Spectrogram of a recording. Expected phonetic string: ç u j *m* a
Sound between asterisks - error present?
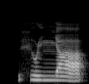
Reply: yes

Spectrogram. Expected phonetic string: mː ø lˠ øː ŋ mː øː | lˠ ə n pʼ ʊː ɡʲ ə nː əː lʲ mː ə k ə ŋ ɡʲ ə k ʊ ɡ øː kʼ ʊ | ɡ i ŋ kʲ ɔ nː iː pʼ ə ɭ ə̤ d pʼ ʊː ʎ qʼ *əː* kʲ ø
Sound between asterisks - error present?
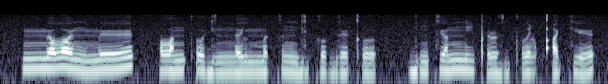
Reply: yes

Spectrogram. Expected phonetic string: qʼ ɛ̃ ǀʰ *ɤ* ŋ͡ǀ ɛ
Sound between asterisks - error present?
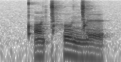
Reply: no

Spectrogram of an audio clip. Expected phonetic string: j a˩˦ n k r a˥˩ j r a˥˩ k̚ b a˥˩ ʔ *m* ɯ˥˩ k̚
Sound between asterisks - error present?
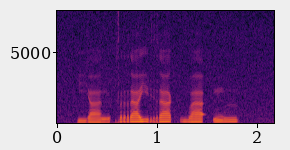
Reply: no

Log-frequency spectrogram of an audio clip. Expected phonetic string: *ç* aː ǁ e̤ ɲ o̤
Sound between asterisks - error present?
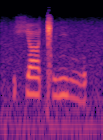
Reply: no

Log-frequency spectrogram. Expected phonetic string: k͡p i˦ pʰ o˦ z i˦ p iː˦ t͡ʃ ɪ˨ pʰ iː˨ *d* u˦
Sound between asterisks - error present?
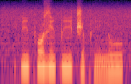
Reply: yes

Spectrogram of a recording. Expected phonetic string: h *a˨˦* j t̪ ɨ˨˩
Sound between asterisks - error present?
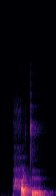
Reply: no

